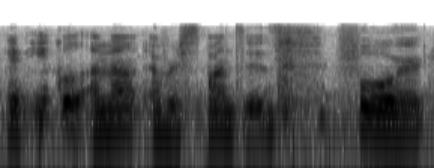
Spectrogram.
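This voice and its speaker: A woman's voice: deep voice, expressive, slow, mellow. A woman hosting a casual podcast chat, rambling and self-correcting, with a slight lisp from a broken tooth. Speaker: podcast host. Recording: dull lo-fi audio with faint noise.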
